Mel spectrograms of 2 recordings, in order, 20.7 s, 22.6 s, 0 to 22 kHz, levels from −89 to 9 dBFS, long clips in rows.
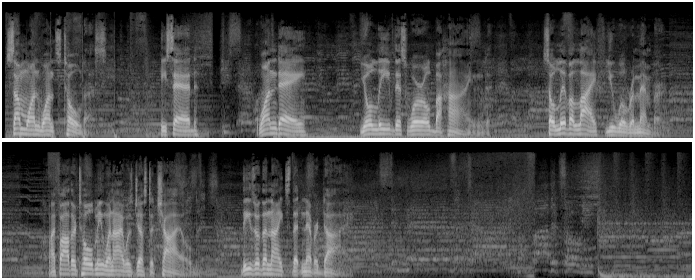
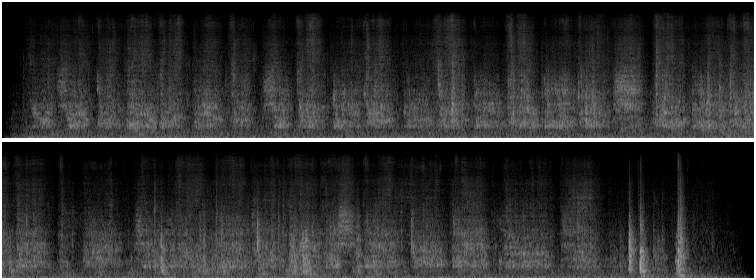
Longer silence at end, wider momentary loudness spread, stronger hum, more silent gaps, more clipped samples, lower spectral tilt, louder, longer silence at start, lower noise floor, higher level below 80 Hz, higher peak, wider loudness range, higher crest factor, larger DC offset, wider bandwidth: second, 0 s vs 0.2 s; first, 23 LU vs 10 LU; neither; neither; neither; about the same, -5 dB/octave vs -4.5 dB/octave; first, -20 LUFS vs -44 LUFS; about the same, 0.05 s vs 0.15 s; second, -42 dBFS vs -63 dBFS; first, -46 dBFS vs -58 dBFS; first, -4 dBFS vs -14 dBFS; first, 19 LU vs 5 LU; second, 18 dB vs 30 dB; neither; about the same, 16 kHz vs 16 kHz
